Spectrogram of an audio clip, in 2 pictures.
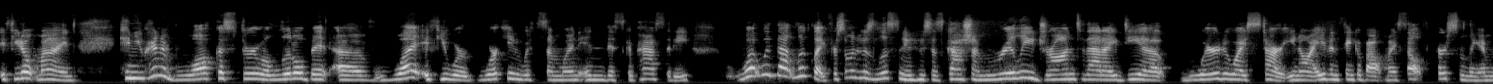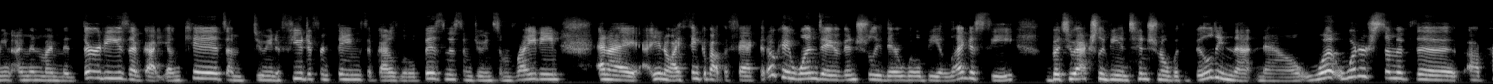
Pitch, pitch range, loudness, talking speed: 225 Hz, 200-260 Hz, -20 LUFS, 235 wpm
